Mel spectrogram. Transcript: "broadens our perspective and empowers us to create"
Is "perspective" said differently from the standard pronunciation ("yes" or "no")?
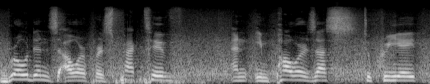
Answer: no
